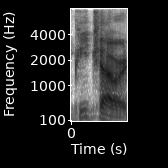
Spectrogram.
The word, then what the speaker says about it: Peshawar: Is that how you say it? Peach Hour. Peach Hour. Yeah. Oh, okay. Yeah. Peshawar. Peach Hour is how I've always heard it pronounced here in the States.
